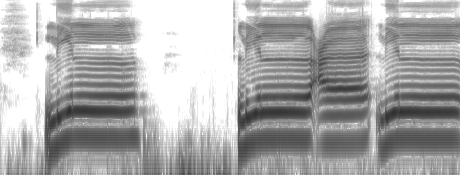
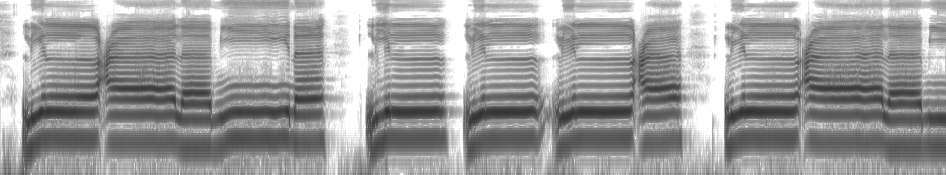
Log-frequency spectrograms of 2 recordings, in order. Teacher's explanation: jadi dia enggak mantul karena dia diseret dulu, dia disimpangkan dulu makhraj huruf lamnya lil jadi dia enggak langsung lepas lil alamina lil alamina nah Itu salah satu cara untuk teman-teman yang suka kebiasaan lamnya tuh buru-buru lepas sehingga dia memantul. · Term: lam sukun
